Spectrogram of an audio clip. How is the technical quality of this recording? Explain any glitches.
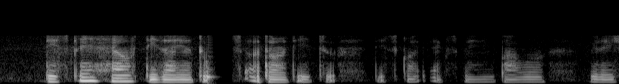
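One glitch stands out: a brief hole in the speech about two seconds in.

Long network dropout, 2.08 to 2.34 s: audio likely stopped arriving, so the last sound stretches into a fading buzz, then silence, and about 240 ms is lost.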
